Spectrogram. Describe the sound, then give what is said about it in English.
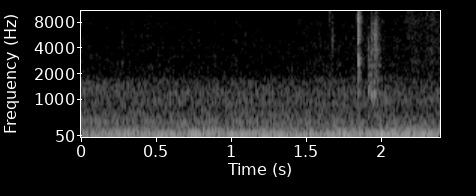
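A car drives at night on an island: steady low rumble, engine droning beneath continuous road noise, with a couple of brief higher-pitched squeaks near the end. No one speaks. “I should focus on the road because I'm still new to this islands, and I need to study signs, and I need to listen to my navigation system.”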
